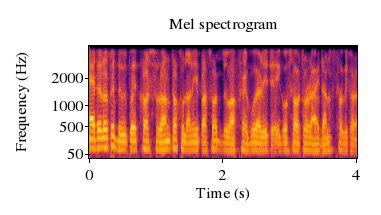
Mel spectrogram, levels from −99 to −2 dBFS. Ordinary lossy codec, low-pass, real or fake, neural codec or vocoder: none; 3.6 kHz; fake; codec, 24 kHz, 3 kbps, HILCodec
